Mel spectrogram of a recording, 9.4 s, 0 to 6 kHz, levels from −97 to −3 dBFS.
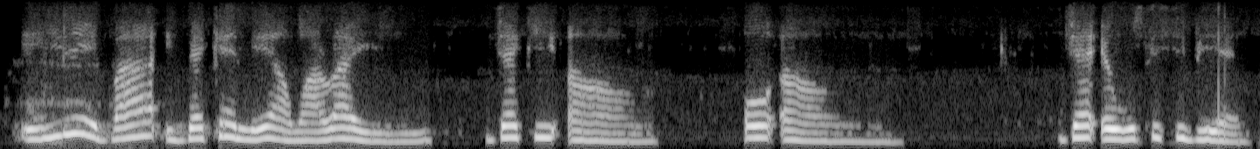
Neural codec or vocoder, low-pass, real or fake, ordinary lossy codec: vocoder, 44.1 kHz, 128 mel bands every 512 samples, BigVGAN v2; 5.4 kHz; fake; Opus, 32 kbps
